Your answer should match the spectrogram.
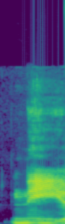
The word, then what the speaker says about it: knee: So, for example, you know that knee, as in the body part, is written with a K at the front, K-N-E-E, but we don't say the K out loud, and we just learnt that as part of learning English spelling.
